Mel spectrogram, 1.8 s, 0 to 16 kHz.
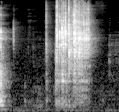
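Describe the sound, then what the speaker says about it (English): Two six-sided dice tossed onto a hard surface, a short clatter of rattling hits and a brief roll that settles within a second, close and fairly quiet. "So we're going to roll 2 6-sided die."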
